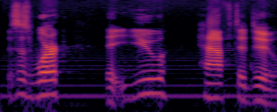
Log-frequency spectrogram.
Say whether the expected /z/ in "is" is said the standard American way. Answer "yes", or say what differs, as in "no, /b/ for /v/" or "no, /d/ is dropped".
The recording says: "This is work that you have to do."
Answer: yes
